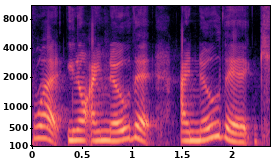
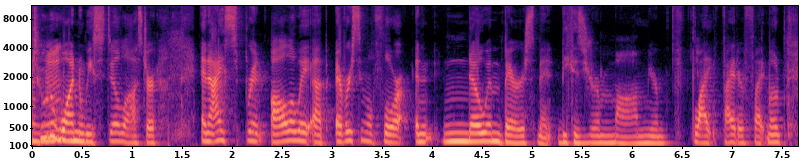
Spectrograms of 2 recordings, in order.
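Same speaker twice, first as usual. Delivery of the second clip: plain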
